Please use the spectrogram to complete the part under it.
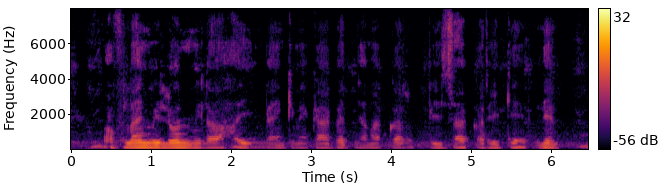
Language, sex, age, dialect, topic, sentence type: Magahi, male, 25-30, Western, banking, question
